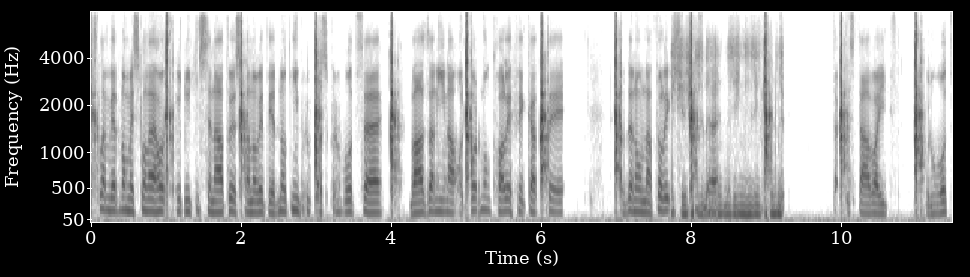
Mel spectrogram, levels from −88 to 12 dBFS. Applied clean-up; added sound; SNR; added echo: neural diffusion model UNIVERSE++.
